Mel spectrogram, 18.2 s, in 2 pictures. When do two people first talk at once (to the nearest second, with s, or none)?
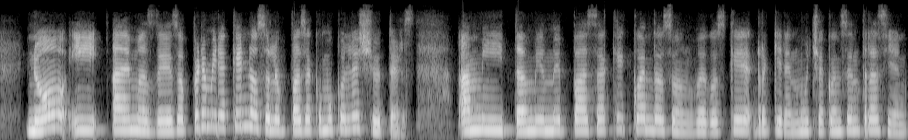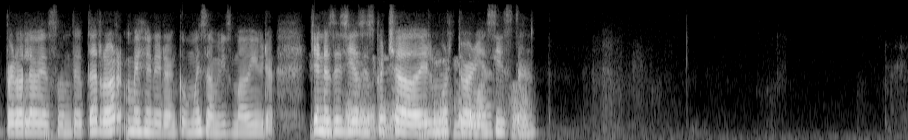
12 s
